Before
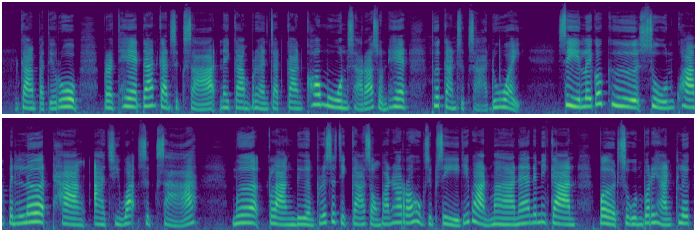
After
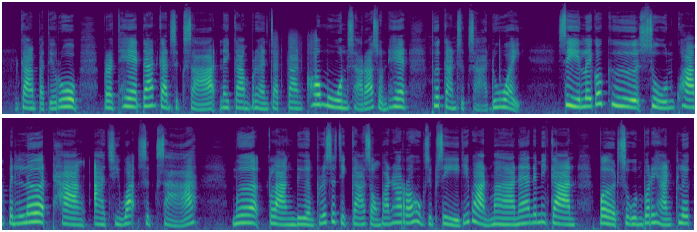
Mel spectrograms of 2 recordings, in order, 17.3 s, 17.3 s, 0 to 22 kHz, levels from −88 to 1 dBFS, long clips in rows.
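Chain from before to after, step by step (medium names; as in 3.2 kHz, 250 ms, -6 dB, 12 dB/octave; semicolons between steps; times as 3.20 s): 3.38–3.93 s: CVSD coder 32 kbps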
